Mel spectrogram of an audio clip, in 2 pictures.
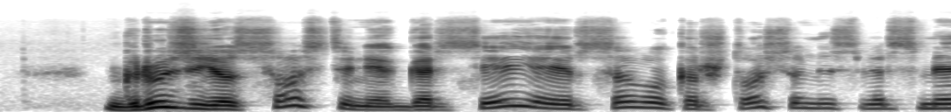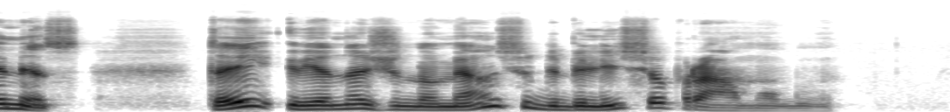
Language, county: Lithuanian, Marijampolė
